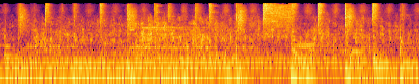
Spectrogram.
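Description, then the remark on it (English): A tiny propeller plane's engine drones loudly and steadily, a dense low throbbing hum with a rhythmic buzz running throughout, heard on board during a flight from Heathrow Airport in London. “A few weeks ago, I got up well before sunrise, made my way to Heathrow Airport in London, and got on board a tiny propeller plane.”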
